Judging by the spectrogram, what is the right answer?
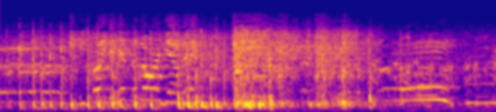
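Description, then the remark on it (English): In a scene from The Great Gildersleeve radio show, a goat rams a wooden door, splitting it right down the middle with sharp, cracking bangs and a loud splintering crash midway, while excited voices shout over the commotion. “Split the door right down the middle. That goat's gotta go.”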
